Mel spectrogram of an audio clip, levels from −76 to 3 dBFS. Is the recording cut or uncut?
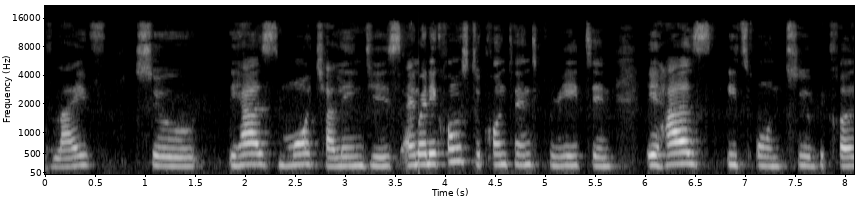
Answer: cut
